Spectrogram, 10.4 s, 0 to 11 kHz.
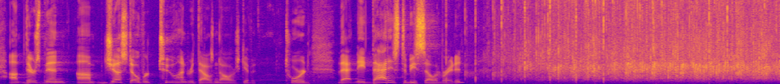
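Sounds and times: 
speech: 0.1s - 6.7s
large congregation applauding: 5.9s - 10.4s.

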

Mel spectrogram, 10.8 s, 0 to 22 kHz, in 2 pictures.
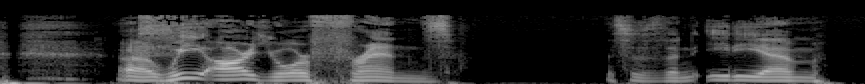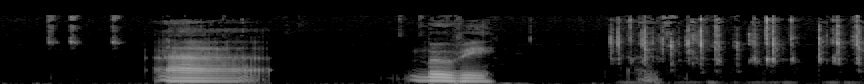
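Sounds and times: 
speech: 0.7s - 2.9s, 3.8s - 5.2s, 6.4s - 7.2s, 7.9s - 8.6s, 9.3s - 9.7s
fast typing on a computer keyboard: 9.2s - 10.7s.

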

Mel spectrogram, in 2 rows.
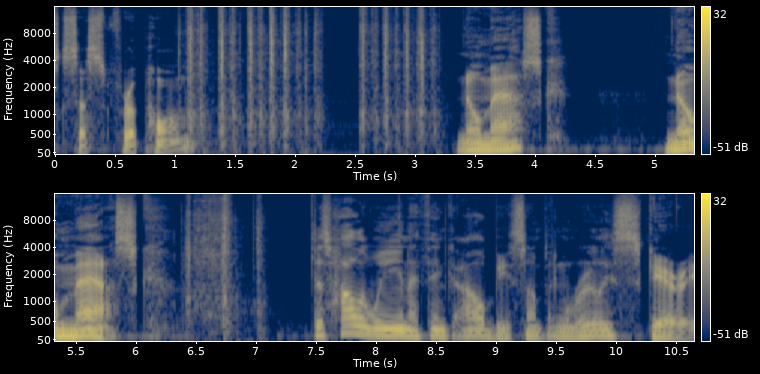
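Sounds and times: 
speech: 0.0s - 1.4s, 3.4s - 4.3s, 5.1s - 6.3s, 7.5s - 10.6s
vintage manual typewriter keystrokes: 1.0s - 3.3s, 6.4s - 7.1s.

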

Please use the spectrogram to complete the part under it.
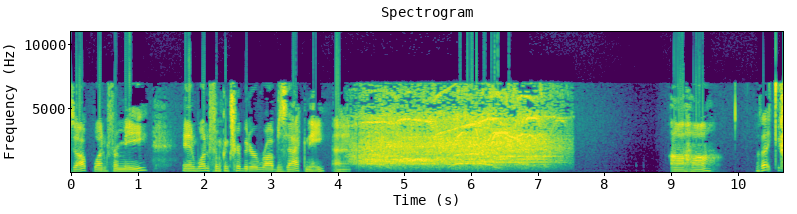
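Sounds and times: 
speech: 0.0s - 4.3s, 9.0s - 9.7s, 10.3s - 10.6s
wild crowd cheering and whooping: 4.2s - 7.6s.

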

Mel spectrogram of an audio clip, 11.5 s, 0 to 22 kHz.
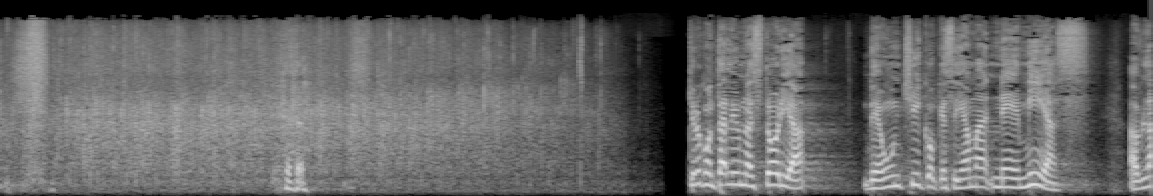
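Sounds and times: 
congregation applauding: 0.0s - 6.3s
laughter: 2.7s - 3.8s
speech: 2.9s - 3.3s, 6.9s - 11.5s.

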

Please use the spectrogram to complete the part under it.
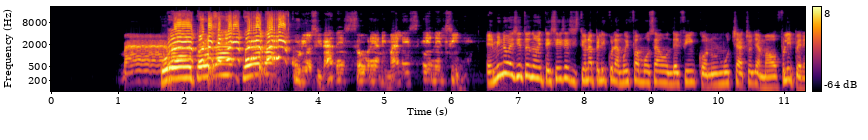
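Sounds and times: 
sheep bleating: 1.1s - 3.3s
speech: 1.1s - 11.3s
laughter: 1.7s - 5.2s.

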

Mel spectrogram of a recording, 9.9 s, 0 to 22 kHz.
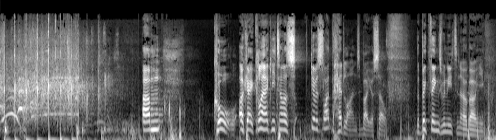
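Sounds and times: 
small crowd clapping: 0.0s - 2.4s
speech: 2.8s - 3.5s, 4.3s - 9.9s.

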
